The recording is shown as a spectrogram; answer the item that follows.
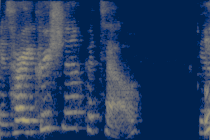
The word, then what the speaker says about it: Harikrishna Patel: His name is Harikrishna Patel. Did I pronounce ooh, that all right?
